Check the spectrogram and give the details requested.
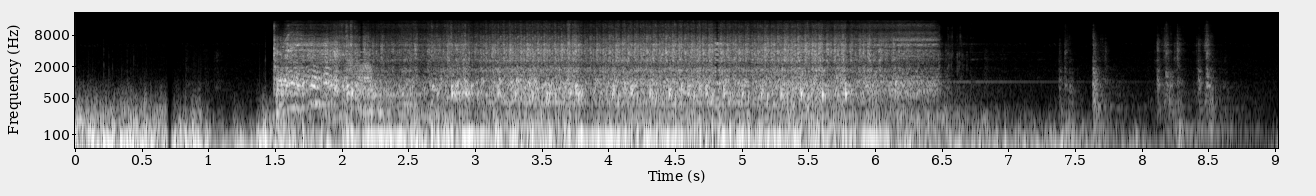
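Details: Long-parked old International truck with a new fuel pump, priming gas poured into the carburetor: cranks, catches and runs roughly for about five seconds, then fades and dies; it only burns the prime, so the pump is not delivering fuel.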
